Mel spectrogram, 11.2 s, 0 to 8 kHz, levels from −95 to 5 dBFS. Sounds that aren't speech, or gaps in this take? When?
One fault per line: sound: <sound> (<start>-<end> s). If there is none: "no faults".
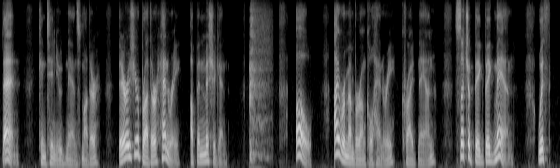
sound: sneeze (5.0-5.5 s)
